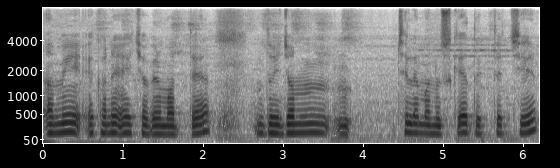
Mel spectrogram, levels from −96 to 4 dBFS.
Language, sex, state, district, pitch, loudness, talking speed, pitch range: Bengali, male, Tripura, Unakoti, 145 Hz, -16 LUFS, 85 wpm, 135-155 Hz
